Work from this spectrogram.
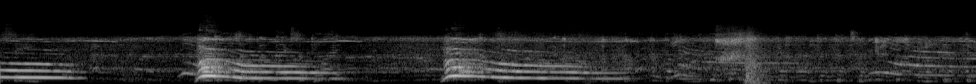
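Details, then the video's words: A Basset Hound, responding to someone meowing like a cat, gives long, mournful howls that start strong and slide downward, repeating every few seconds. "brunson the Basset hound"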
